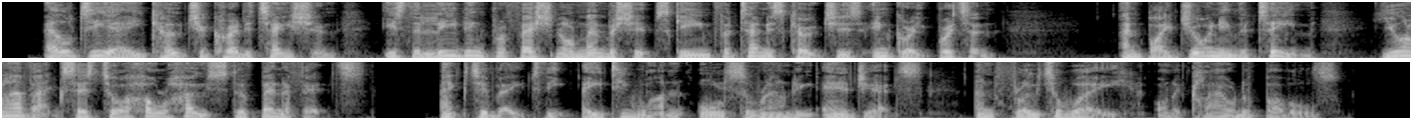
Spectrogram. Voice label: Explainer

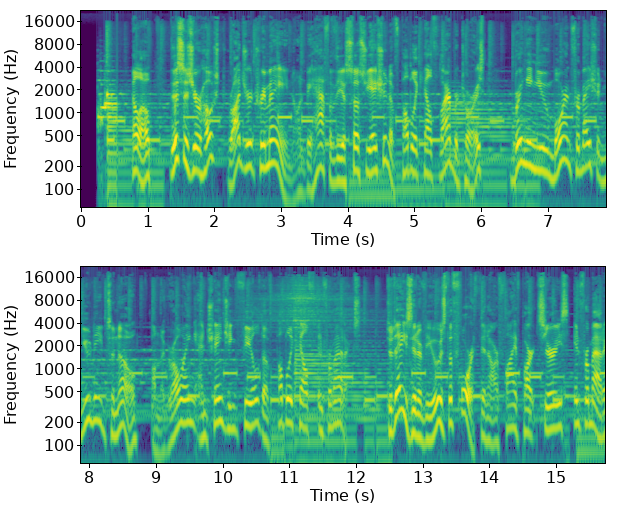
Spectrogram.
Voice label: Podcast

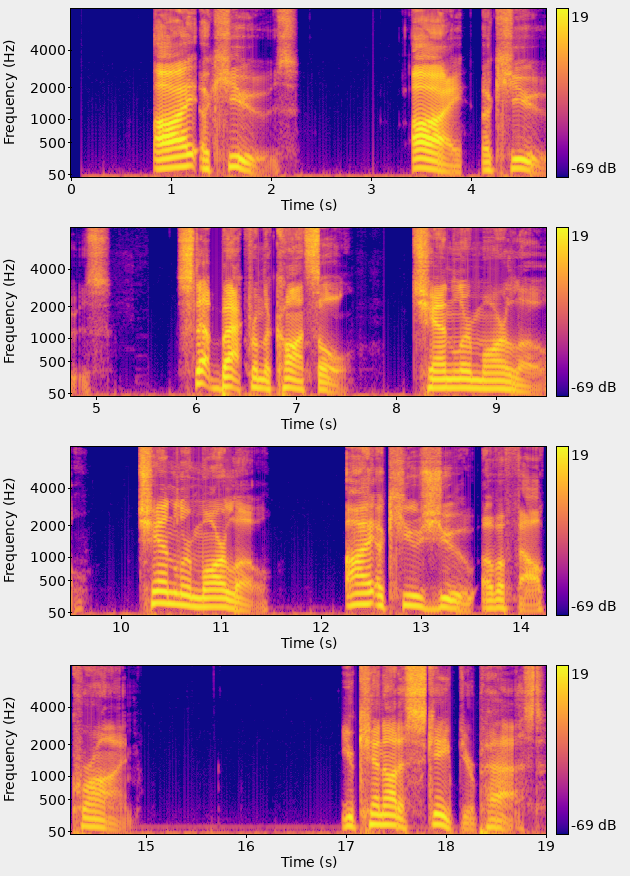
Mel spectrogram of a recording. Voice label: Accusation Distort; The Butler Did It

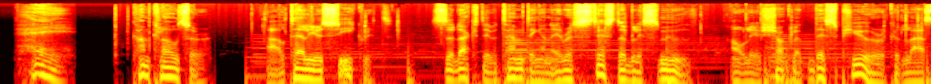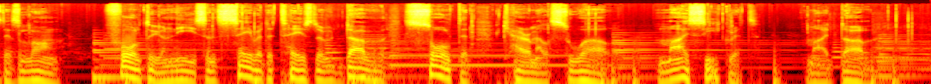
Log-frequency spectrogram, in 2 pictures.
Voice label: Commercial Chocolate English

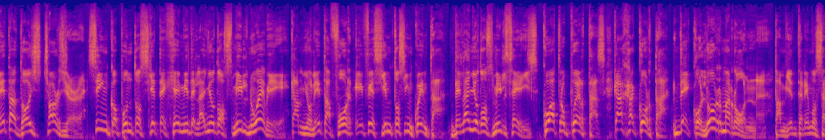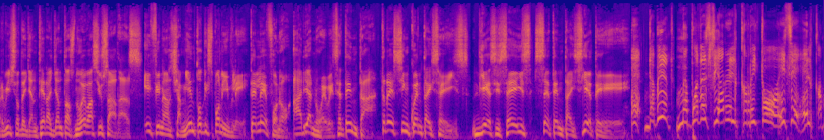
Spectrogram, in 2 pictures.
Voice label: Auto Sales New Spot

